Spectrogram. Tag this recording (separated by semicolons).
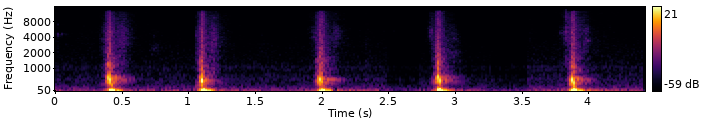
fast; fight; Punch; swoosh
